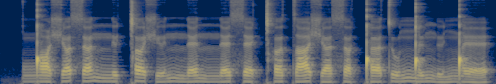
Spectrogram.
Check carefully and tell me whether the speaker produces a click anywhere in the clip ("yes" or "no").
yes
